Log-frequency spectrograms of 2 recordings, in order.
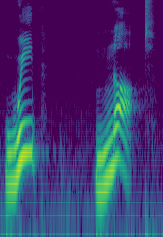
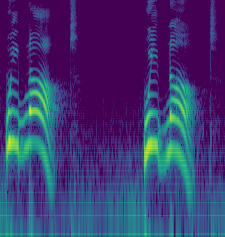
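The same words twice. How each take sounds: First: Firm imperative, not louder than before; commanding weep not. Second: High, loud "Weep not" proclaimed; ringing command. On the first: Jesus to the grieving mother, a firm command. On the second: Preacher voicing Jesus to the mother, high and loud. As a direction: call out "Weep not" with full authority. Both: Acted.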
